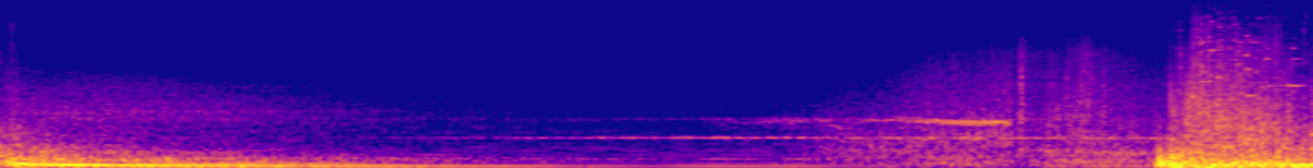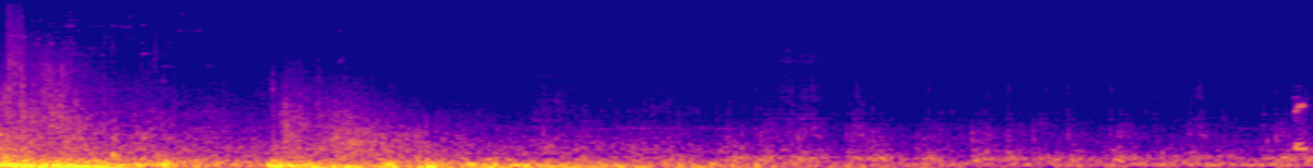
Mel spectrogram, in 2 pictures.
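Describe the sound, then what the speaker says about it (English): A loud explosive blast goes off in the hold of a ship in Detroit: Become Human. It hits suddenly, then a long rumbling roar and clattering debris follow, with lower, rolling rumble before it. "detonated an explosive in the hold"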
